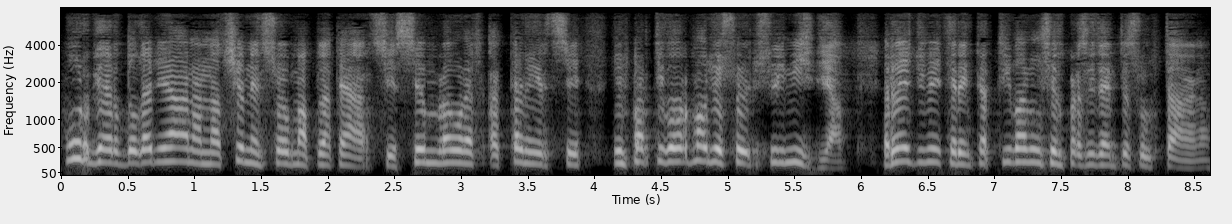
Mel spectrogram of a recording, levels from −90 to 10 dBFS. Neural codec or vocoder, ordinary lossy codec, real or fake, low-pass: codec, 24 kHz, 1 kbps, SNAC; MP3, 48 kbps; fake; 7.2 kHz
